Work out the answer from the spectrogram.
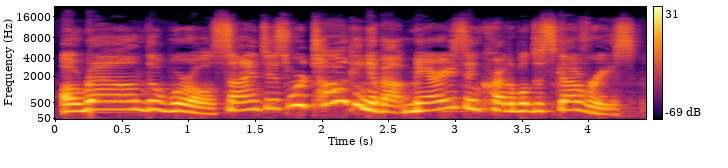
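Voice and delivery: lively storybook narration with dramatic pauses; animated read-aloud for kids; reading to children. A narrator's reading. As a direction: read it like a bedtime picture book. Reads picture book aloud.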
